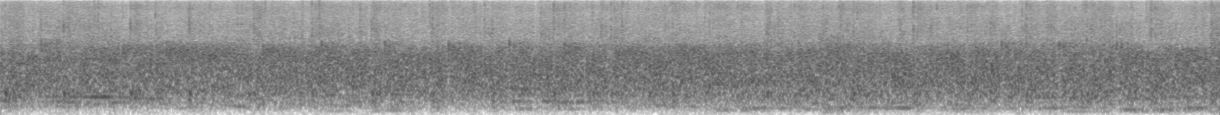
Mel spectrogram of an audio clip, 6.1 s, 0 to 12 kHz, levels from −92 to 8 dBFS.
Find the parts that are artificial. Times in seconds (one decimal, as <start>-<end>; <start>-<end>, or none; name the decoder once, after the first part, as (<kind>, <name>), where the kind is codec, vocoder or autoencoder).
3.6-4.7 (vocoder, BigVGAN v2)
